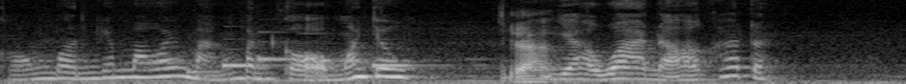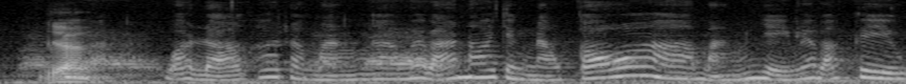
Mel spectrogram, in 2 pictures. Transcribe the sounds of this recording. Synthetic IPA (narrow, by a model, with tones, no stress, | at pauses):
kɔ˨˩nɓe˧nkaː˨˦jmo˨˦jma̰˧˨ŋɓe˧nko˨˩mʔaː˨˦t͡ɕɨ˨˧˦ə˧ | zəː˨˩ɣwaː˧ɗəː˨˩k̚he˦˥t̚zo˨˩j | a̰˧˨˧kwaː˧ɗəː˨˩k̚he˦˥t̚zo˨˩jma̰˧˨ŋː˧ma˨˦jɓaː˧˥nɔ˨˦jt͡ɕɨ˨˩ŋnaː˨˩wkɔ˨˦˧ma̰˧˨ŋzi˨˩ma˨˦jɓaː˧˥ki˧ə˧w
